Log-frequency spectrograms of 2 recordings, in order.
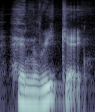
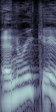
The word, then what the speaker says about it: Henrique: And next, no surprise and no stranger to this channel, is Boaz Oliveira, or Boaz HENRIQUE. Is it Enrique or Henrique? I think the H is silent, right?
